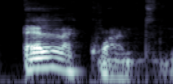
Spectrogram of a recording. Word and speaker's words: eloquent: 発音がベロの先を上の歯に当たるね、 eloquent になります。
